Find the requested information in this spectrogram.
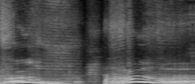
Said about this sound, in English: Puts it into a little slot, slides it down, and you hear this. The screams of the damned just kind of roar up, flame gouts out the back of the war machine.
